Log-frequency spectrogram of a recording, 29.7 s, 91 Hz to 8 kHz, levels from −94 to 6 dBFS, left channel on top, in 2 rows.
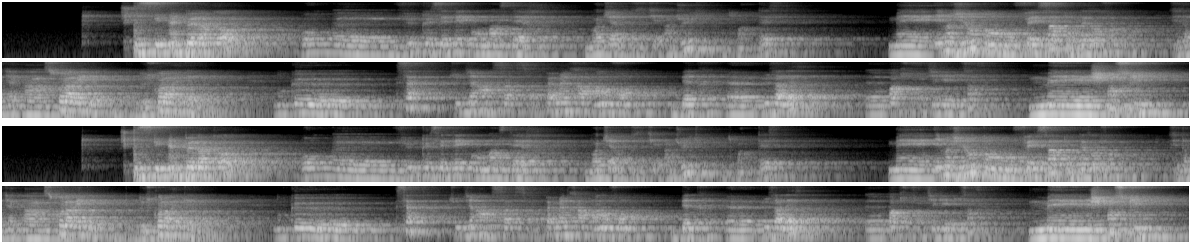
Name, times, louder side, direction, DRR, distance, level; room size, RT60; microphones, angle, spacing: voice 1, 1.5-2.9 3.7-6.7 7.3-8.7 9.2-9.7 11.1-13.9 14.6-17.4 18.2-19.4 19.8-20.1 20.4-22.7 23.2-24.8 25.6-27.0 27.7-29.1, equal, 50° right, -3 dB, 1.6 m, -26 dB
12.5 x 4.9 x 5.3 m, 2.7 s
head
